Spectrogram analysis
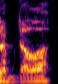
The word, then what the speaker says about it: Abdullah: one who remembers it he pronounces it Abdullah by the way not Abdullah good note good note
